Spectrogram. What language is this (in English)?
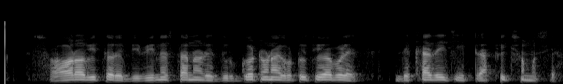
Odia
